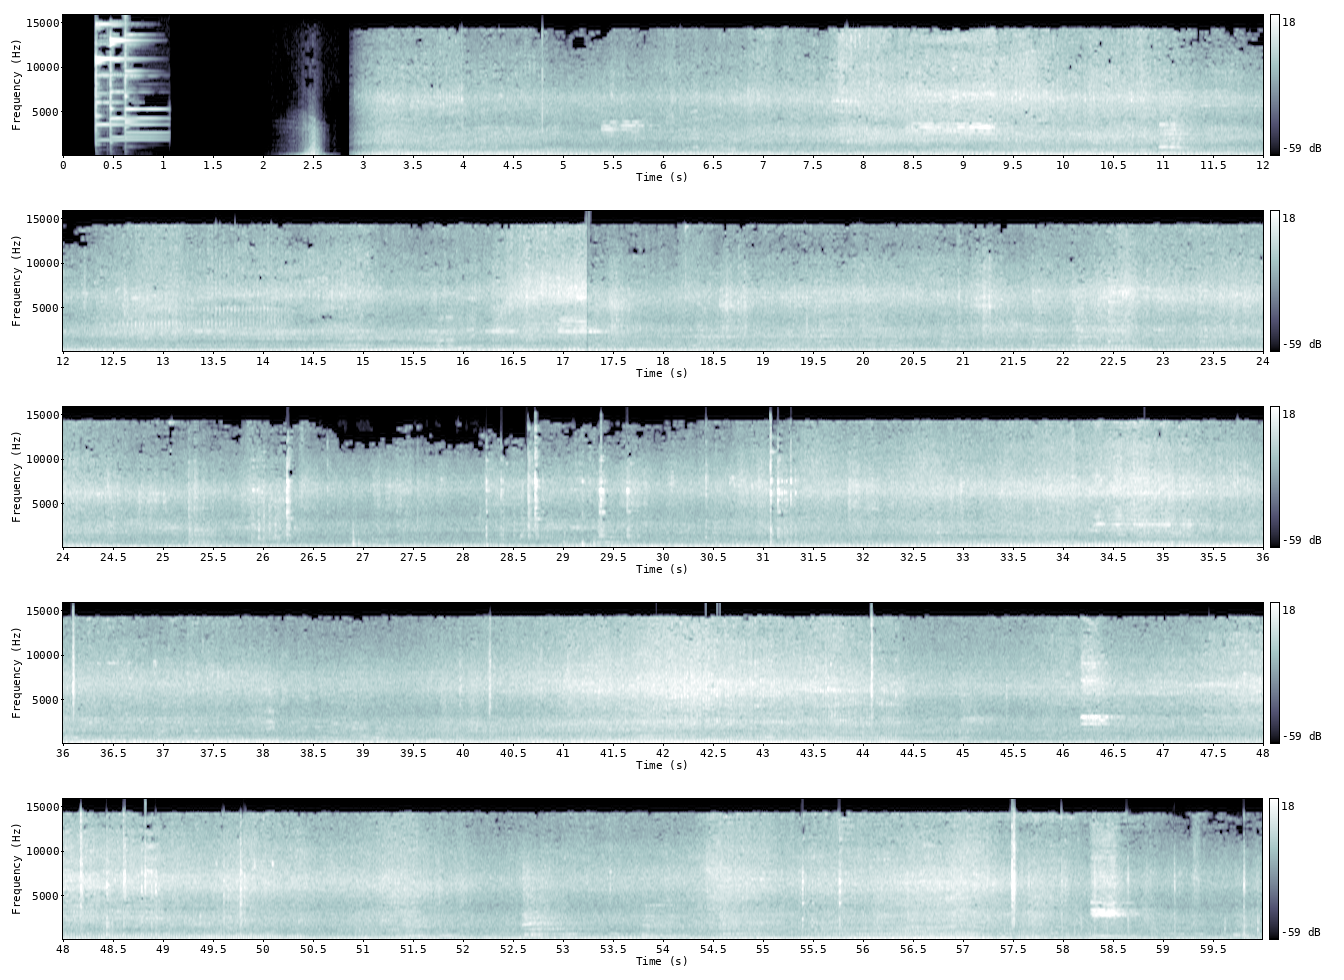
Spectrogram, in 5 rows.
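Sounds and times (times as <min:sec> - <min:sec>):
brief high tone: 0:00.3 - 0:01.1
low rumble of street traffic: 0:02.9 - 0:59.9.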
